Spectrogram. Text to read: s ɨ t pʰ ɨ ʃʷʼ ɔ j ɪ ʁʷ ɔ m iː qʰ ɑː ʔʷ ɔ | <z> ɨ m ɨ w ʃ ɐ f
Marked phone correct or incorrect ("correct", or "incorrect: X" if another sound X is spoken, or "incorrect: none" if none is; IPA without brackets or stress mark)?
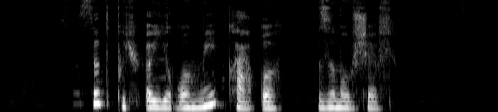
correct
